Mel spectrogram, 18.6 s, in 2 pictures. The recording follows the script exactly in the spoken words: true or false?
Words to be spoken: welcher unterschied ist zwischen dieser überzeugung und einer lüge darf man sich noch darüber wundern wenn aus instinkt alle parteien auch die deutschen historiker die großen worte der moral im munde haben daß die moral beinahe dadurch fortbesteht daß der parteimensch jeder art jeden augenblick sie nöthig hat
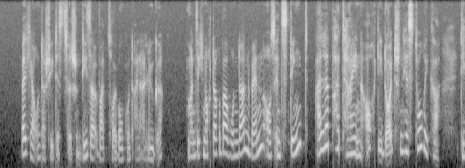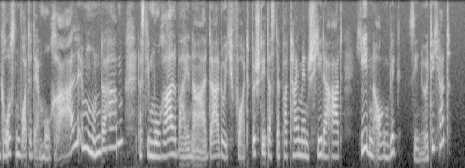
false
